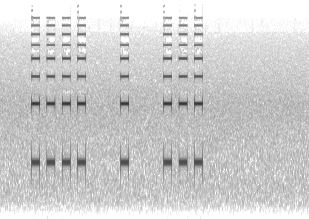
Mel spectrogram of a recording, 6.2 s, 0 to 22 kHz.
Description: Beep code, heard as beeps from a small speaker, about 1040 Hz. 4-1-3.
